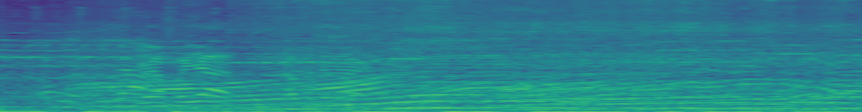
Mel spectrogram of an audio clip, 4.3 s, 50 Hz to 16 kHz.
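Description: Small 48cc racing minibike engines buzzing at high revs as the bikes approach down the straight, several at once, their pitch gliding up and down as they rev and shift. Voices and a low wind rumble on the microphone are mixed in.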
